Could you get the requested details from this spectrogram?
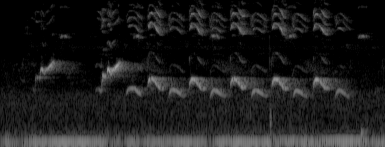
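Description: A Northern Cardinal gives two rising whistles, then a steady run of clear down-slurred notes, about two per second, over a low hum.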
